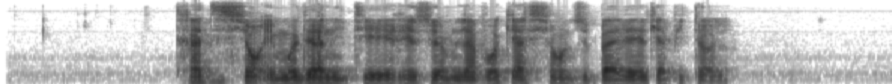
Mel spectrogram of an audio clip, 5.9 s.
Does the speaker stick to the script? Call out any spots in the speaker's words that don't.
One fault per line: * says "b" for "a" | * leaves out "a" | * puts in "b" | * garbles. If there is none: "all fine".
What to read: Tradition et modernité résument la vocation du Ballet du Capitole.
* leaves out "du"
